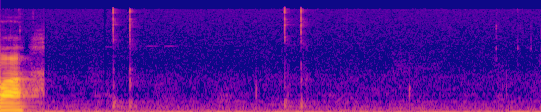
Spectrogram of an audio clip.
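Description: A few faint computer-mouse clicks, coming in pairs about a second in and again a little after two seconds, over a low steady room hum.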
